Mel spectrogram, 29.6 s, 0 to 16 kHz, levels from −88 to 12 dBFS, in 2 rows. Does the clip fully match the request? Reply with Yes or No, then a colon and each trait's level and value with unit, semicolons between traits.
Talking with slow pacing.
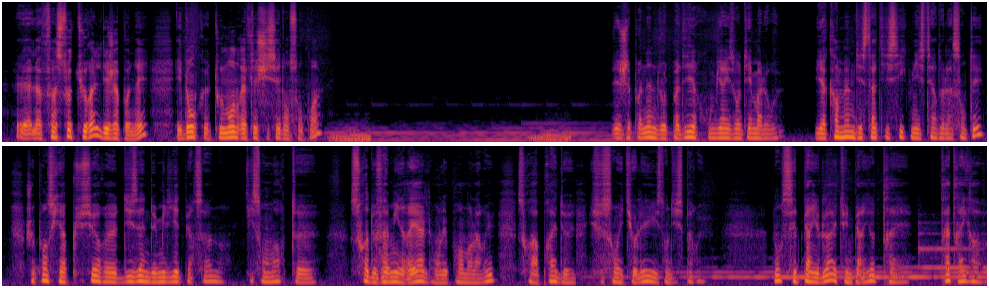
No: average, 165 wpm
